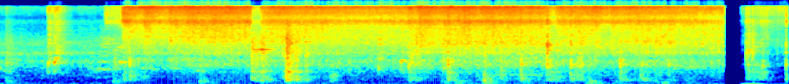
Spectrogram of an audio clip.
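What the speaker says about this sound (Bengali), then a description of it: "এবার আমি এটা দিয়ে দেবো কড়াইতে, দিয়ে একটু নেড়ে নেব।" Paste of kharkol leaves with salt and turmeric frying in hot oil in a wok, stirred with a steady loud sizzle and the scrape of the spatula throughout, with a brief cut near the end.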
